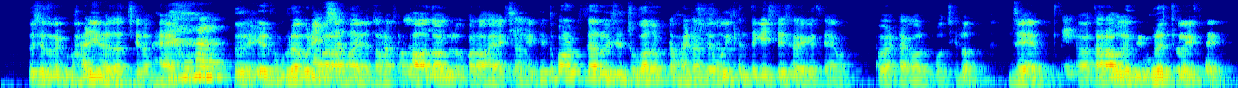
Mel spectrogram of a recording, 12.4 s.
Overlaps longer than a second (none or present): present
